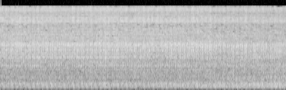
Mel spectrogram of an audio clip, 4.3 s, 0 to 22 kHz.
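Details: Honda Vario Techno 125 FI scooter running harsh with a busy metallic clatter; oil not mixed with coolant, so water pump is fine; worn piston and cylinder block with excessive ring clearance cause the rough running and coolant spraying from radiator.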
